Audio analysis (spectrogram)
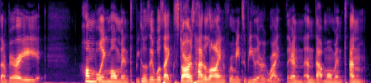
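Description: A woman in her late twenties with a Puerto Rican accent, Spanish her first language, telling her own story earnestly with many pauses and restarts. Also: mid-range voice, bright, forceful tone, clear, resonant tone. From Puerto Rico. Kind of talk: personal story told to followers.

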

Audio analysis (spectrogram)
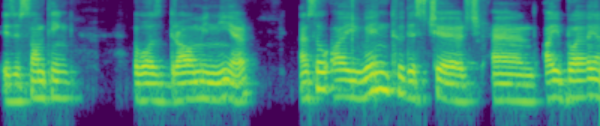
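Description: Slow, halting man from Afghanistan. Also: mid-range voice, dark tone, rough recording. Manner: halting, searching for words in English. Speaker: interview guest. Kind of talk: personal testimony.

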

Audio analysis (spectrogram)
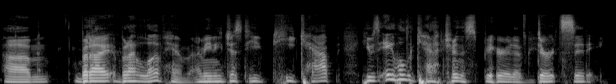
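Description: A man's voice: medium pitch, lively intonation, normal speed, dry recording. Male Canadian host, medium register, dry recording, casual jokey delivery. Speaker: podcast host. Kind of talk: casual banter and questioning.

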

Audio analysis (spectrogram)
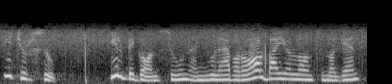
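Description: A woman's voice: fairly high pitch, expressive, fairly quick, close to an everyday voice. An actress playing a bossy, motherly foreign cook who scolds and reassures in broken English, in old radio drama style. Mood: fussing, coaxing. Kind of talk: 1930s-40s radio drama acting. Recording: hissy, crackly, muffled old radio recording.

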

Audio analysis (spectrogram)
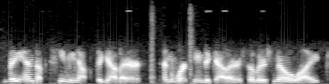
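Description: A dry, thin phone line carries a man with a fairly high voice. He is a guest on a podcast, talking through his opinions in a casual way. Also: normal speed, vocal fry, sharp tone, slight background noise. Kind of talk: casual discussion. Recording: dry, tinny telephone line.

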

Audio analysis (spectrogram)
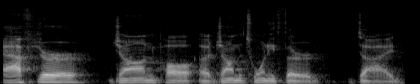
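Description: Deep-voiced man, casual podcast host. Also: takes it slowly, a little mellow. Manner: informal, slangy. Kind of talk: casual conversational podcast discussion.

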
